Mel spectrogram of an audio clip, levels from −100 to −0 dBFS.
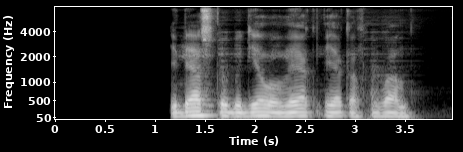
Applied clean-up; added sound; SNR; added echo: neural mask model DeepFilterNet 3.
